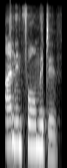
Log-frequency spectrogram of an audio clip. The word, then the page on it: uninformative: Indian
